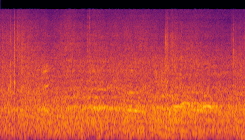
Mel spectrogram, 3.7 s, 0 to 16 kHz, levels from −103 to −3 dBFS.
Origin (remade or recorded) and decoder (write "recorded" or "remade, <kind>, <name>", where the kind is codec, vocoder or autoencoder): remade, autoencoder, DAC-VAE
